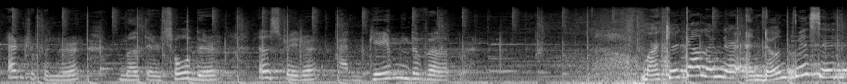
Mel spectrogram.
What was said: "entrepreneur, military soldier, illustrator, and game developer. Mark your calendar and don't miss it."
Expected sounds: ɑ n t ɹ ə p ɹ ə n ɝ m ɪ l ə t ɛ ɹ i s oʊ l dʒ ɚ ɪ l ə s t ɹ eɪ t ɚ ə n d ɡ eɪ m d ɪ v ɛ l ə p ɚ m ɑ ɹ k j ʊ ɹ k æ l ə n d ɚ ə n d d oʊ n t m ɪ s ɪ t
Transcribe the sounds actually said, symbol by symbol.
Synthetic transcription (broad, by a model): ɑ n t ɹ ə p ɹ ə n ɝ m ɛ l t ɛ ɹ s oʊ l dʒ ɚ ɪ l ə s t ɹ eɪ t ɚ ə n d ɡ eɪ m d ɪ v ɛ l ə p ɚ m ɑ ɹ k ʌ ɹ k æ l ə n d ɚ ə n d d oʊ n t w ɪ s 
